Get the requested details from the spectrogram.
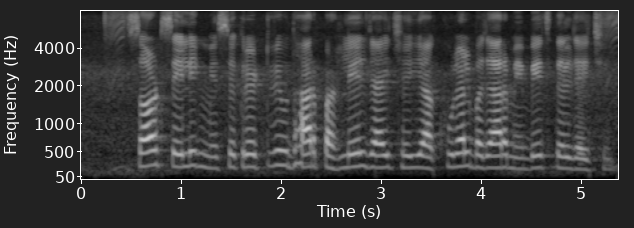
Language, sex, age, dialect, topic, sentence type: Magahi, female, 31-35, Western, banking, statement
